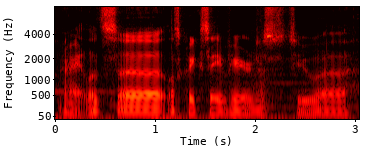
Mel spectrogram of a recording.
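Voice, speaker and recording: A man's voice: deep voice, a little slow, gravelly, slight background noise. A man giving casual, rambling gameplay commentary as a streamer, thinking aloud. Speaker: game streamer and modder.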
